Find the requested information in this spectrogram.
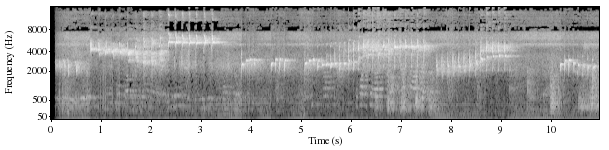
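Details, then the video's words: Long-tailed shrike (cendet) singing persistently from one spot: a dense, fast stream of varied chattering notes, buzzy trills and short whistles, changing pitch every second or so with barely a pause. "Cendet gacor satu titik"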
